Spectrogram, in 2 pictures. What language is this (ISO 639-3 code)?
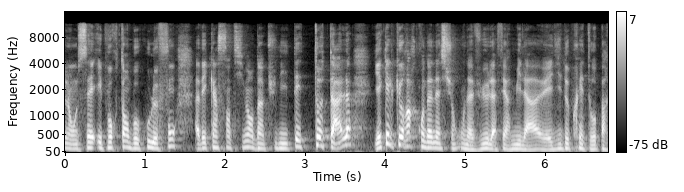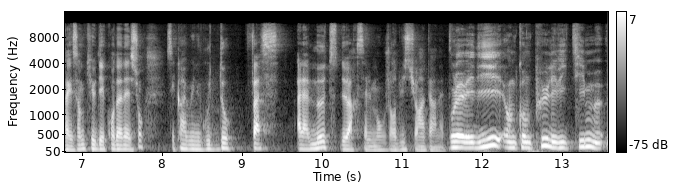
fra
